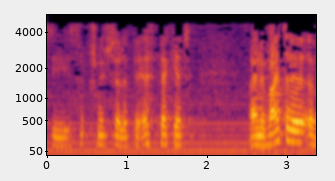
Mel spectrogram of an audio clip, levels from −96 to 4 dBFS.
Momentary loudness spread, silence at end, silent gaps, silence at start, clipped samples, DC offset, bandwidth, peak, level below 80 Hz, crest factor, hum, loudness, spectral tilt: 23 LU; 0 s; none; 0 s; under 0.1%; under 0.1%; 4.9 kHz; 0 dBFS; -36 dBFS; 16 dB; none; -16 LUFS; -9.5 dB/octave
